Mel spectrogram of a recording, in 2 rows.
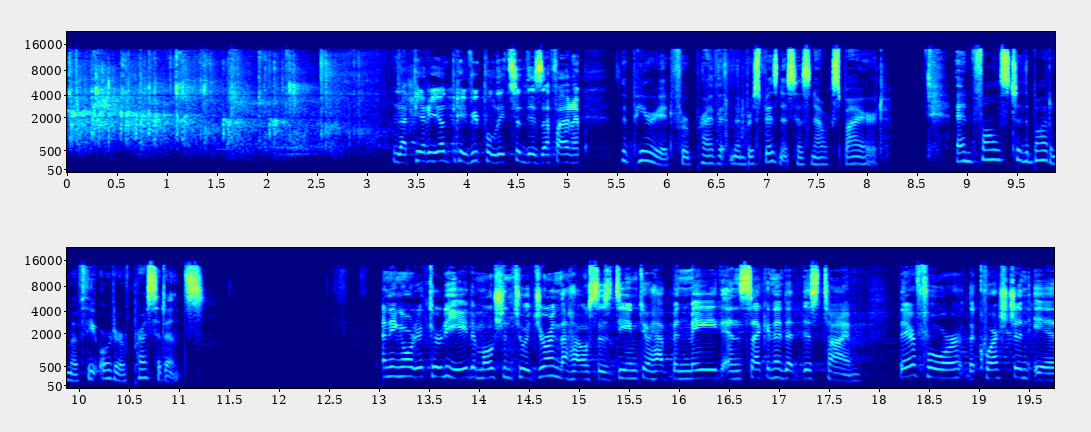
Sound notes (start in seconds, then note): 3.4 some Applause; 8.5 speaking French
